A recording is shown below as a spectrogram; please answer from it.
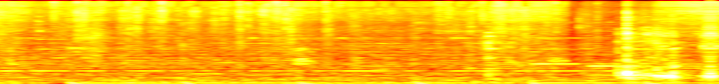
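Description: Quinoa with turmeric powder and salt is stirred in a hot pan, giving a close, steady sizzle broken by repeated scraping strokes of the utensil and a brief clink near the end.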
